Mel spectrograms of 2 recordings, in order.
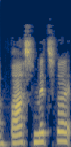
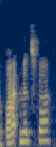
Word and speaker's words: bat mitzvah: heard your parents or grandparents talk about a BAS Mitzvah instead of a bat mitzvah or why you may have seen a th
